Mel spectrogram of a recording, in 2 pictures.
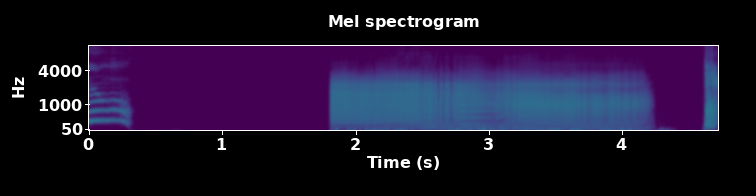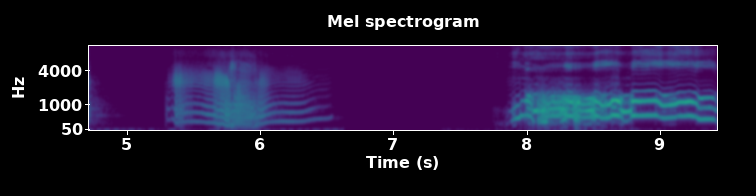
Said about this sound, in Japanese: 失礼、くさいおならがこんにちは。どう、私のおならくさいでしょう。ごめんなさい、下品なおならお漏らししてしまいました。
